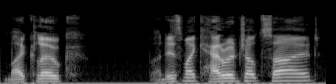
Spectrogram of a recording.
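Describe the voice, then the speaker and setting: A man's voice: on the high side, slow, bright, forceful tone, smooth, no echo, pitched above the performer's own voice. A man playing a proud young captain who flares up and stumbles over his words. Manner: hot-tempered, stumbling when cornered.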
